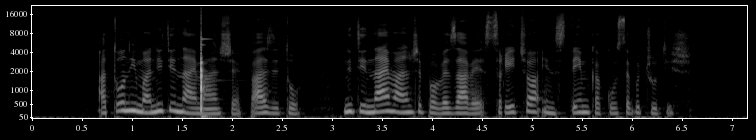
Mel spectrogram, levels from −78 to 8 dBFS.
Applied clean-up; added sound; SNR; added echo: none; Tap / Hammer; -4 dB; none.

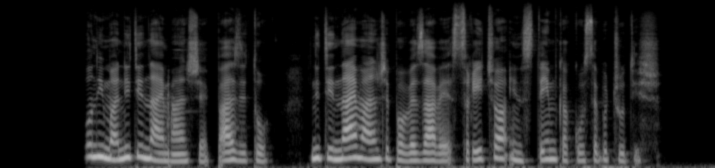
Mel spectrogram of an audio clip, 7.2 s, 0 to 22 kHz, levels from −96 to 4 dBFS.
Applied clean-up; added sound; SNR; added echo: neural mask model DeepFilterNet 3.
